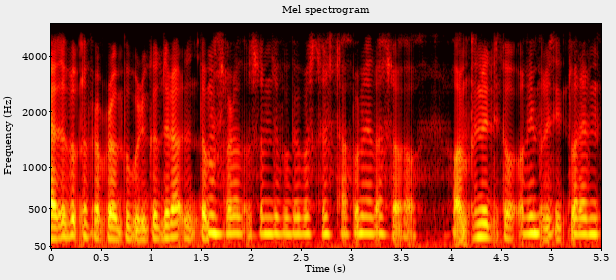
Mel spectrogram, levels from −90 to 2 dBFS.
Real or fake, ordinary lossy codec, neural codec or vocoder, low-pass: fake; none; autoencoder, 22.05 kHz, a latent of 192 numbers a frame, VITS, trained on many speakers; 5.4 kHz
